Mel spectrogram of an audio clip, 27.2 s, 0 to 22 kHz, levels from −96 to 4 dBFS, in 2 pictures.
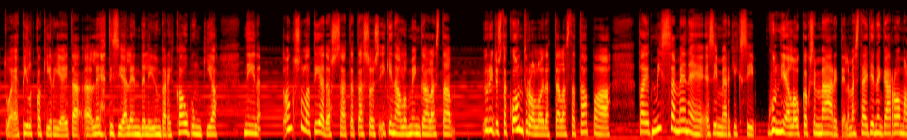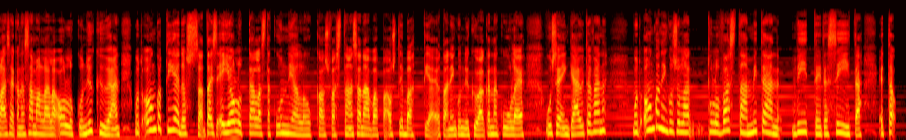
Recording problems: background music; faint; throughout; 25 dB below the speech

